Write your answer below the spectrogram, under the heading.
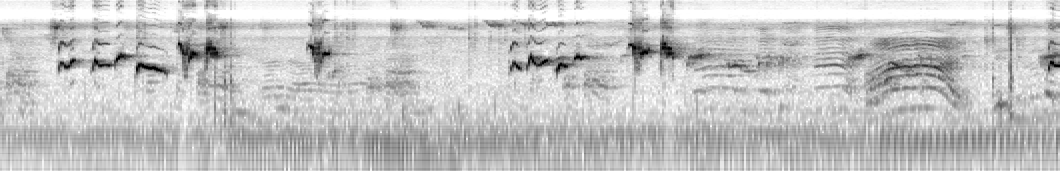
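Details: White-rumped shama (murai batu, Medan type) in persistent 'gacor' song used to provoke other shamas into singing: loud whistled phrases with sharp rising and falling notes in bursts, pauses between, a softer arched call near the end.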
